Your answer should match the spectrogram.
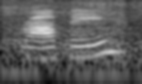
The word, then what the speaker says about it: Rafi: Rafi. What is it? Rafi. Rafi? Mm-hmm. Oh, like the children's musician. Yes. Okay. Not spelled the same way, but yes.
